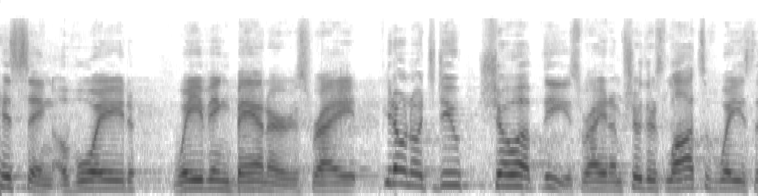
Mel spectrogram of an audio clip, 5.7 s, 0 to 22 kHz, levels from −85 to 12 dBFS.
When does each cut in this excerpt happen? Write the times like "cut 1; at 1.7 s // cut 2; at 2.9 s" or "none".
cut 1; at 2.8 s

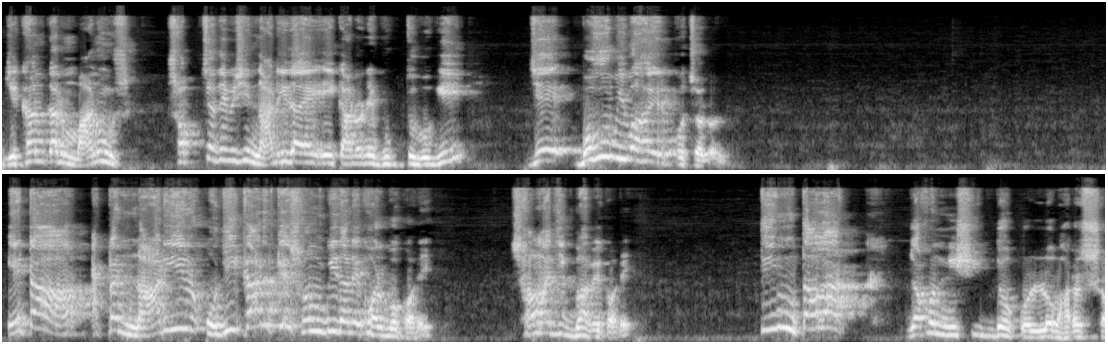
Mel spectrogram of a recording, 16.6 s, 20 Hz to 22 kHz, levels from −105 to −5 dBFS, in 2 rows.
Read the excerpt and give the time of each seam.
cut 1; at 13.2 s

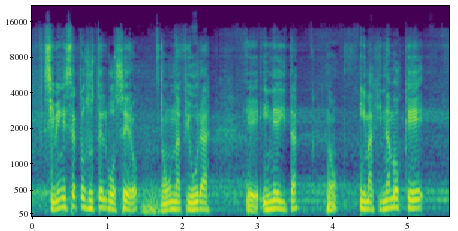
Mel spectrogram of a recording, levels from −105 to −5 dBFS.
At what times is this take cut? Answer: none

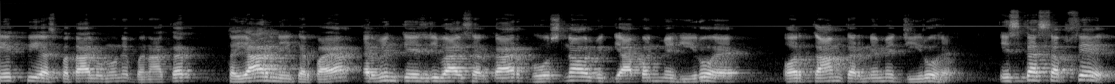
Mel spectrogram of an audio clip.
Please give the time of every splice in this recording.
cut 1; at 3.6 s

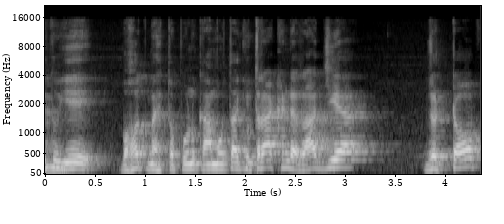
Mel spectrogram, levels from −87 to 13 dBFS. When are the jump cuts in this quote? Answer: cut 1; at 1.9 s

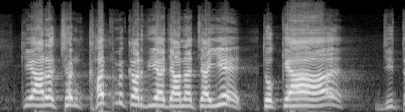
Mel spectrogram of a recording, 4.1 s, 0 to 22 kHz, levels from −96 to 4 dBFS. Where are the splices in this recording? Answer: cut 1; at 2.5 s

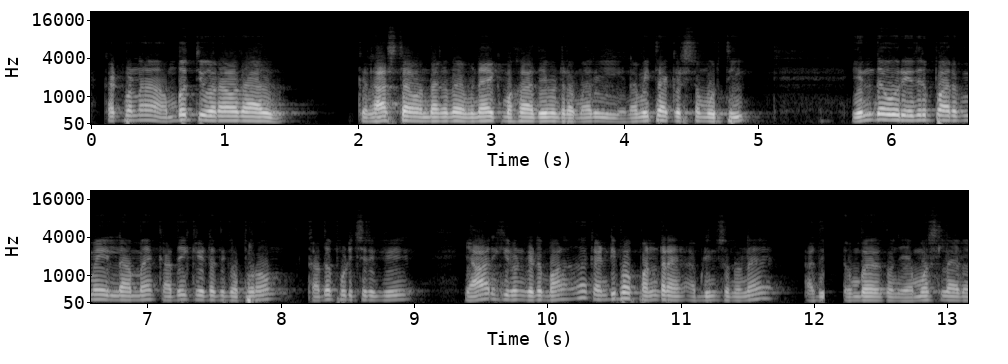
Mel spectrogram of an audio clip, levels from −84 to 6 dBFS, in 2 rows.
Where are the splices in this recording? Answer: cut 1; at 12.0 s

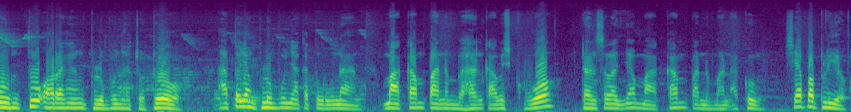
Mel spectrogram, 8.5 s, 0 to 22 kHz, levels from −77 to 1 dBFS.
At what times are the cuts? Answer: cut 1; at 3.7 s

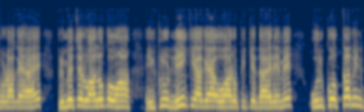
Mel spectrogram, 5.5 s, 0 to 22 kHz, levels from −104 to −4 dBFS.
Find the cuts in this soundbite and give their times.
none

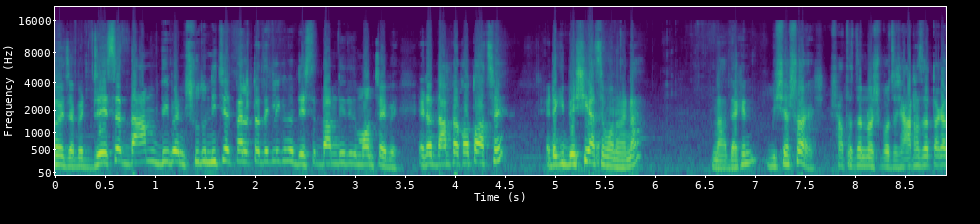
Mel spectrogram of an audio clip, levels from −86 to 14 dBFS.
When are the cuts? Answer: none

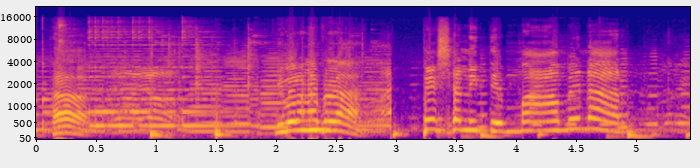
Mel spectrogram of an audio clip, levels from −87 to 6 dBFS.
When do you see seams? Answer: cut 1; at 2.9 s

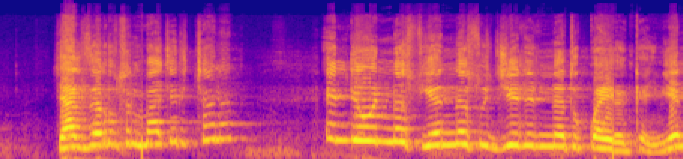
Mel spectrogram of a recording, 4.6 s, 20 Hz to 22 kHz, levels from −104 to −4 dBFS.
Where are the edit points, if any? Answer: cut 1; at 1.0 s

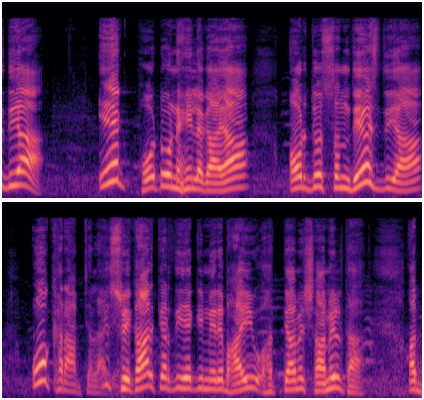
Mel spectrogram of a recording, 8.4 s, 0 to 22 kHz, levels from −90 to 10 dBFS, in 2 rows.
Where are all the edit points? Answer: cut 1; at 5.3 s

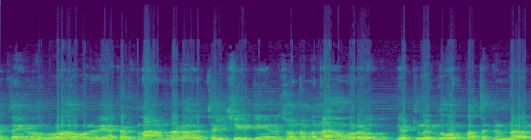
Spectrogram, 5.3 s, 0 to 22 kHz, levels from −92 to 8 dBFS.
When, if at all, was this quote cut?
cut 1; at 1.4 s

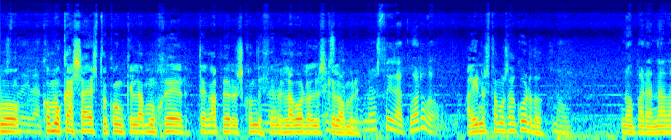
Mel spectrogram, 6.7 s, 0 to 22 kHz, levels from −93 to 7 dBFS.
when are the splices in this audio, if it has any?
cut 1; at 4.5 s

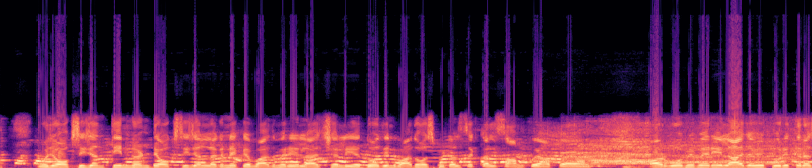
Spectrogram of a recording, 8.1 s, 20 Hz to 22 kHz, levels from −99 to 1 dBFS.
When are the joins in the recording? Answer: none

